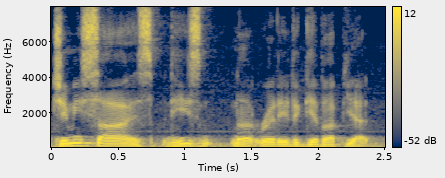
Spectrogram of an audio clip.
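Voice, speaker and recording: Male stage-directions reader: brisk pace, medium pitch, scripted screenplay narration, slight background noise. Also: creaky, warm tone.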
